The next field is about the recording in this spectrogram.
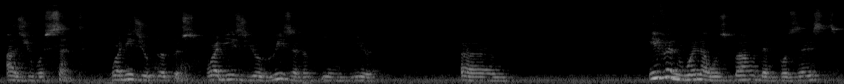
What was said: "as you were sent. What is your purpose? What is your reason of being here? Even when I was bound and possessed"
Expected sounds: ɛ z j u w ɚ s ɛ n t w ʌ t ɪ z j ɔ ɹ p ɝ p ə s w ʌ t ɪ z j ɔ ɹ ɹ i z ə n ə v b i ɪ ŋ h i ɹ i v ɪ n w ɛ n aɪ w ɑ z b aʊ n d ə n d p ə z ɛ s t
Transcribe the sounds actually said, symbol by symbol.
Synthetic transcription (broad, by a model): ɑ z j u w ɚ s ɛ n t w ʌ t ɪ z j ɔ ɹ p ɝ p ə s w ʌ t ɪ z j ɔ ɹ ɹ i z ə n ə v b i ɪ ŋ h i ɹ i v ɪ n w ɛ n aɪ w ɑ z b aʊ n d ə n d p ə z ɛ s t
